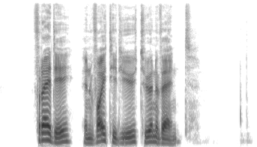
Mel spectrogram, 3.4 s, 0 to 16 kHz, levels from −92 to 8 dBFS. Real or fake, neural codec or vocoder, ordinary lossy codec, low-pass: fake; vocoder, 44.1 kHz, 128 mel bands every 256 samples, BigVGAN v2; none; 14.4 kHz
